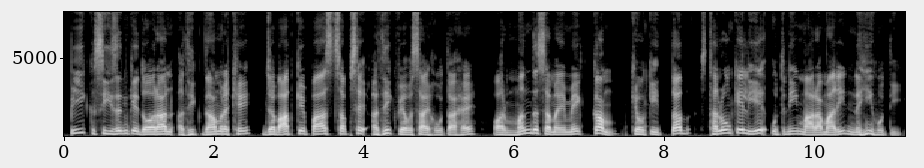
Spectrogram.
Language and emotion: Hindi, neutral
